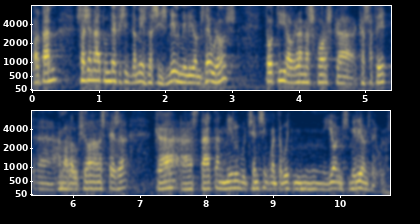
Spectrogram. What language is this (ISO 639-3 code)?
cat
